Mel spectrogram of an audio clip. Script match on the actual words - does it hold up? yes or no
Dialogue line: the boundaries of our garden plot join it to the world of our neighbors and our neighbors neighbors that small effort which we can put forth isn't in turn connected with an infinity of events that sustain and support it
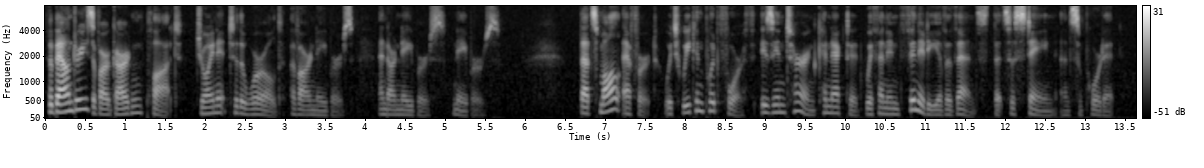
no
